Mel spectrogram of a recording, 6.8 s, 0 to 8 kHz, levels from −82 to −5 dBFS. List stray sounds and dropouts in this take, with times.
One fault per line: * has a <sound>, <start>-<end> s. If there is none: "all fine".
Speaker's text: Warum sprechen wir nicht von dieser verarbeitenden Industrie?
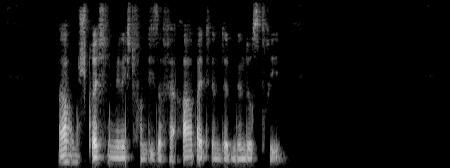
all fine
